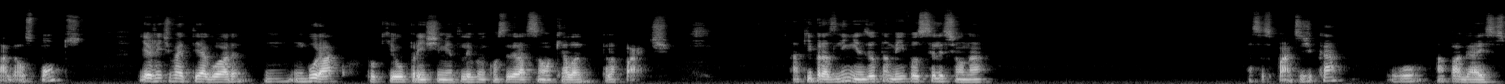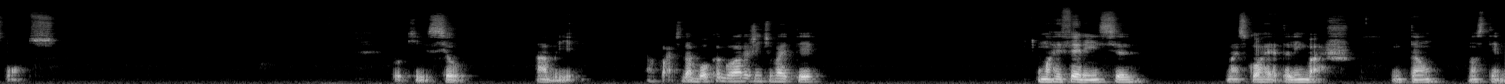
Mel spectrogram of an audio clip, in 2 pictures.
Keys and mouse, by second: 1.9 click, 9.2-10.0 drag, 11.0-12.3 shift+drag, 13.5 Delete, 13.9 click, 15.1 click, 16.2 Delete, 16.9 click, 20.2 click, 22.1-23.7 ctrl+middle drag, 26.9 click, 27.8 click, 29.9 Left.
